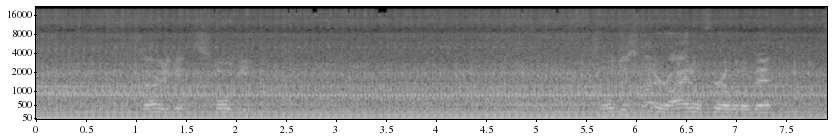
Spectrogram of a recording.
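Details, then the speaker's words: Briggs single-cylinder test engine that burns oil heavily: soft, weak, slightly uneven idle beat, with virtually no compression from cylinder damage and oil getting past the rings. "there's far too much cylinder damage in it there's virtually no compression left in this thing at all it's just there's like nothing so we're getting way too much oil pass the Rings"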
